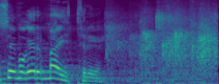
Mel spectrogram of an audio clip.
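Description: A man speaks into a microphone in an echoing room.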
